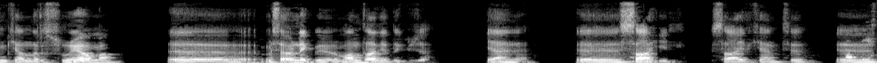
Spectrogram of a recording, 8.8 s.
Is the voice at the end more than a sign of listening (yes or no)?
yes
